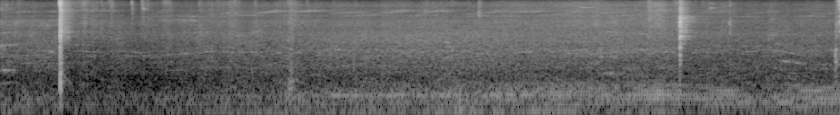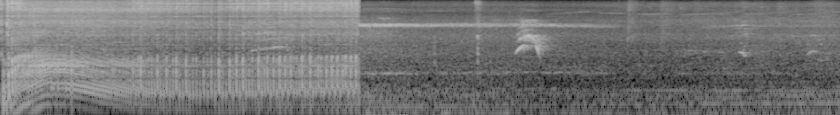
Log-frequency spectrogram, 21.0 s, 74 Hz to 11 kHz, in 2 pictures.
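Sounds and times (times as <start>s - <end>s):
chainsaw engine running: 10.4s - 15.0s.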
